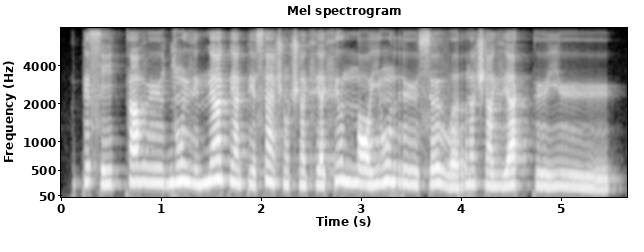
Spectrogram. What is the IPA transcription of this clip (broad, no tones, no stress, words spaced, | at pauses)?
pʲəsikːã vyːɟũvʲə mʲãpʲã pʲøsɛ̃ʃũ ʃœ̃fʲafʲunːɔː jũryː sø vərə̃ ʃãvʲakːyː jyː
